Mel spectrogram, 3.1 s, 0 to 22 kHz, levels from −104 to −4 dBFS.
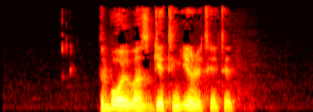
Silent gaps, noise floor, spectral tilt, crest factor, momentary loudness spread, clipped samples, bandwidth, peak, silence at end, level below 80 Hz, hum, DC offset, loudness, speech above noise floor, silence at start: none; -82 dBFS; -6.5 dB/octave; 20 dB; 13 LU; under 0.1%; 17 kHz; -2 dBFS; 0.8 s; -60 dBFS; none; under 0.1%; -20 LUFS; 63 dB; 1 s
